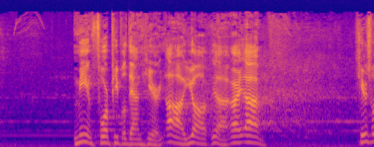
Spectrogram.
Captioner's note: audience laughs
